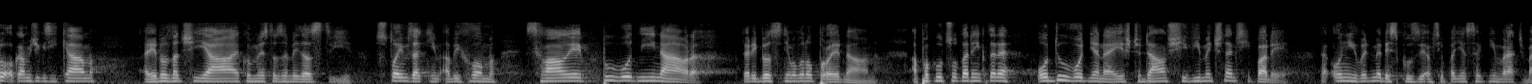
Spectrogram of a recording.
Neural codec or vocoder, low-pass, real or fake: codec, 16 kHz, 1 kbps, X-Codec, HuBERT features, trained on LibriSpeech; 7.2 kHz; fake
